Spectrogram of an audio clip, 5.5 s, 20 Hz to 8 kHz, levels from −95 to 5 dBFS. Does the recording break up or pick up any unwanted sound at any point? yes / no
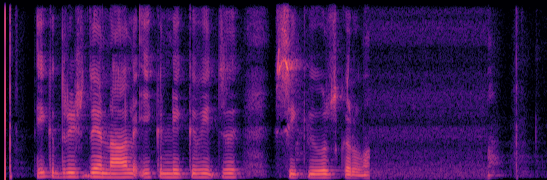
no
